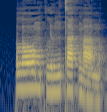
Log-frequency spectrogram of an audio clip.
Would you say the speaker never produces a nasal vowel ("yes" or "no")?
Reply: yes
